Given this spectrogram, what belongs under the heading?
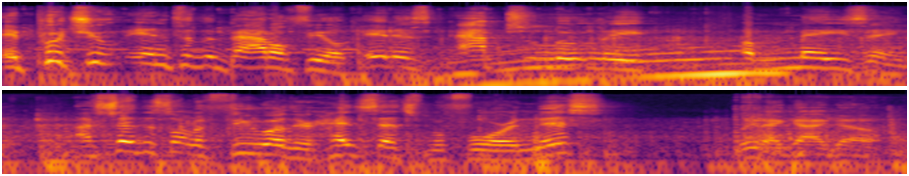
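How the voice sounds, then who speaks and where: Clear music can be heard behind the speech. The speaker is a man going at a moderate pace. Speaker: tech reviewer. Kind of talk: casual review commentary while gaming. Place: home room. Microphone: lapel.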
